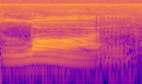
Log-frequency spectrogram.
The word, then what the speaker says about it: ln: The pronunciation commonly used here is lawn, like the lawn on your front yard.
